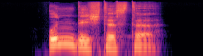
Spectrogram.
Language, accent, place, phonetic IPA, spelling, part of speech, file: German, Germany, Berlin, [ˈʊndɪçtəstə], undichteste, adjective, De-undichteste.ogg
- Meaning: inflection of undicht: 1. strong/mixed nominative/accusative feminine singular superlative degree 2. strong nominative/accusative plural superlative degree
